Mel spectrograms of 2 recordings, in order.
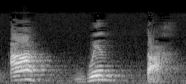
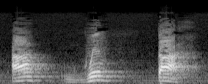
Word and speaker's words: aguentar: Pronunciou, o U é pronunciado e é fraquinho, você vai colocar o trema, aqueles 2 pinguinhos, sobre a letra U. Olhem bem, aguentar. Olha a pronúncia, aguentar. O que eu falei? Aguentar. Trema na letra U. Aquele U está sendo pronunciado de maneira muito rápida, né?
